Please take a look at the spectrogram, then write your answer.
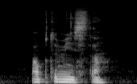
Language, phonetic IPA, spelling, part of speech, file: Polish, [ˌɔptɨ̃ˈmʲista], optymista, noun, LL-Q809 (pol)-optymista.wav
